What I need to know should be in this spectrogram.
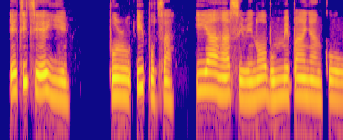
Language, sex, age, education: Igbo, female, 15-29, tertiary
